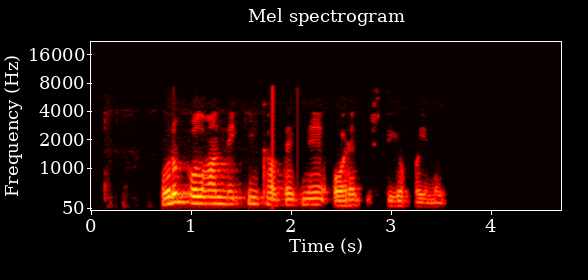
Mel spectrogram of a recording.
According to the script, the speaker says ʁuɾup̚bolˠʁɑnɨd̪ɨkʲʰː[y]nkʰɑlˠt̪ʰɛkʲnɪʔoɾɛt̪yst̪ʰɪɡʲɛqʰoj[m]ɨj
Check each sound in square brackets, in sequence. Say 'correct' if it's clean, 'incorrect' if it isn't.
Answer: incorrect, correct

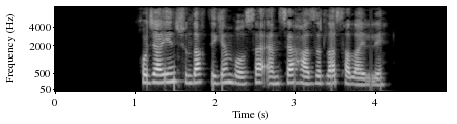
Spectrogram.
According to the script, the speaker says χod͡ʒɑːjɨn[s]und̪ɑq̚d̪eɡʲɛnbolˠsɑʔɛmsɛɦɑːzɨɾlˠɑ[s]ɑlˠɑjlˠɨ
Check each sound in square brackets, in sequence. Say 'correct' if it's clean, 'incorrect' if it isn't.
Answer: incorrect, correct

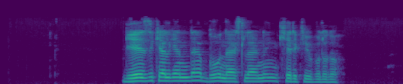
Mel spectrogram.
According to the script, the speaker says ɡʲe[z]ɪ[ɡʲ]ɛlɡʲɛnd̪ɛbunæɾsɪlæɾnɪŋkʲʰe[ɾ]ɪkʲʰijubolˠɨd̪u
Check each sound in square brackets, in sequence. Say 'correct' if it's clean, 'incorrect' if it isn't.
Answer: correct, incorrect, correct

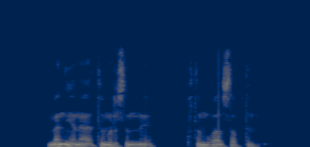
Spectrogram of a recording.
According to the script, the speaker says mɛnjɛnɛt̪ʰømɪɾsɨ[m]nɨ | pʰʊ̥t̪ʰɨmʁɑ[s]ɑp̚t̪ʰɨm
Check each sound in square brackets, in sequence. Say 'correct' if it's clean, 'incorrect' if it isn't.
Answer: correct, correct

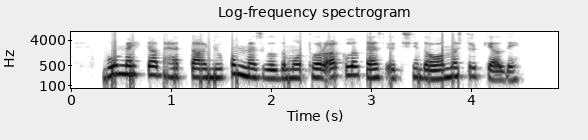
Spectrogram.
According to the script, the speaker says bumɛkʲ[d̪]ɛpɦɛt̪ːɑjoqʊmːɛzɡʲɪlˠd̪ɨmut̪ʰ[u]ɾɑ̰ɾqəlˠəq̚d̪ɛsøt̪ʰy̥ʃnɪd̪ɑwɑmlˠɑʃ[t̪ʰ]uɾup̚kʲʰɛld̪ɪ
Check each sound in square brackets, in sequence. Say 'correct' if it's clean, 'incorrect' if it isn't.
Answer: incorrect, incorrect, incorrect

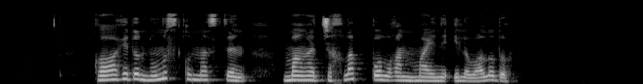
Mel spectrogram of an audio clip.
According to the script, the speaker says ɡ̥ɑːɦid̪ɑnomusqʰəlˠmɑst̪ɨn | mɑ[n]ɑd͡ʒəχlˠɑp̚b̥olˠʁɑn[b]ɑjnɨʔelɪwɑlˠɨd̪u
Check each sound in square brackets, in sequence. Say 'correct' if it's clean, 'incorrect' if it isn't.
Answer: incorrect, incorrect

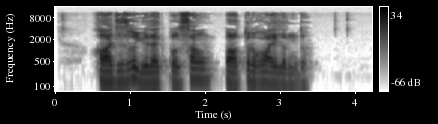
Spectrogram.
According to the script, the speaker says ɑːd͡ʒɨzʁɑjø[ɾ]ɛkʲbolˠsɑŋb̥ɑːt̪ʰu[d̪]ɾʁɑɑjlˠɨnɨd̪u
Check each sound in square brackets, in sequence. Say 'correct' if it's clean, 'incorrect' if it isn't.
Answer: incorrect, incorrect

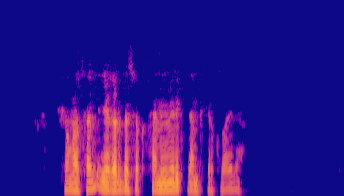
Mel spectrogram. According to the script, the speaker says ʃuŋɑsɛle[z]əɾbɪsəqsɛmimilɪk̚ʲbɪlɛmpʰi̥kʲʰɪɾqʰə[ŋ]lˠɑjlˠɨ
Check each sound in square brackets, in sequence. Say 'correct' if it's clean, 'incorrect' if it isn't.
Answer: incorrect, incorrect

